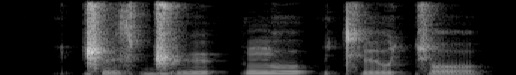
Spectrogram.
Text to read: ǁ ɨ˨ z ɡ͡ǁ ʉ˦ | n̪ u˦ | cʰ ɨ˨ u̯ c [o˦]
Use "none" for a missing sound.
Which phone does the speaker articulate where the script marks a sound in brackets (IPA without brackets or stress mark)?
o˨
